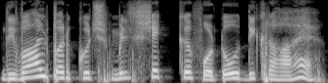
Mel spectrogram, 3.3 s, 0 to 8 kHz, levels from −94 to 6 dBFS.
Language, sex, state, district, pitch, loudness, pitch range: Hindi, male, Jharkhand, Ranchi, 190 Hz, -14 LUFS, 165-205 Hz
